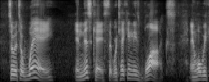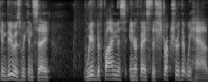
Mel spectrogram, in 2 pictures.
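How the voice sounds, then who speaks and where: A man with a Tennessee accent speaks at a fairly quick pace and a medium pitch. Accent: Tennessee Southern. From US South, Tennessee. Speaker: software developer, conference speaker. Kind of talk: conference talk. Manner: hesitant, many fillers.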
